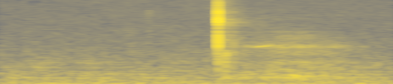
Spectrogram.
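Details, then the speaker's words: Jaw exam by a chiropractor: a female patient's jaw deviates to the left on opening, and a single sharp click is heard as the upper jawbone pops over on the right side; temporomandibular joint click. "what I feel on the right side is the upper part of the Jawbone just kind of popping over and out on this side"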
